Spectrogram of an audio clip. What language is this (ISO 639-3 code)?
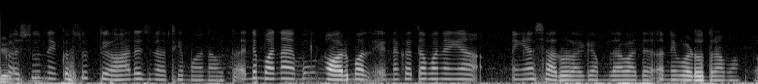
guj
